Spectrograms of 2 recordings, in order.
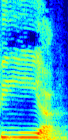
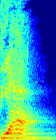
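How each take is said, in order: First: The stress falls on the i. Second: The stress falls on the a. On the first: The speaker calls it right. "Hay que ponerle la I para decir tía" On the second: The speaker calls it wrong. "Si no diríamos tía, porque la A es más fuerte"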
